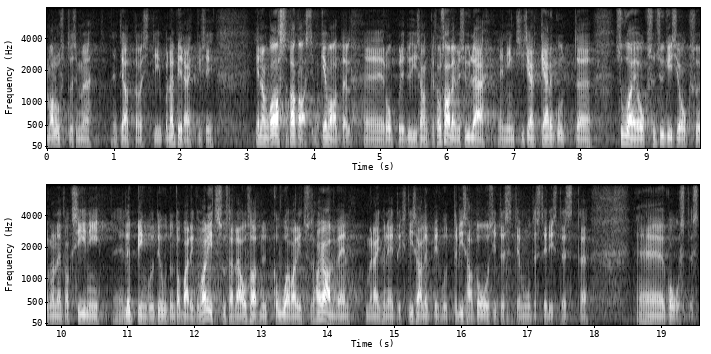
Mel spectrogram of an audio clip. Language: Estonian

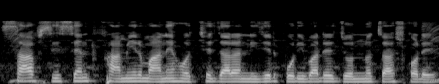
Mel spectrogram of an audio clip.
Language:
Bangla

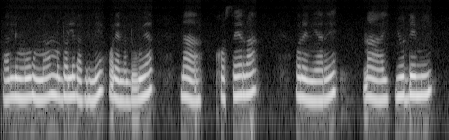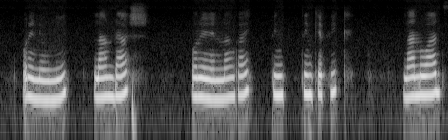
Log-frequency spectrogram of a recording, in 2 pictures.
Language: Masai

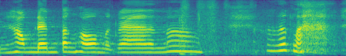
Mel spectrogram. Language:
Vietnamese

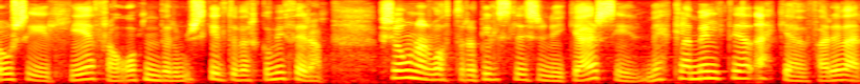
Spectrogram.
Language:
Icelandic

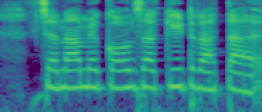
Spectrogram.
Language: Magahi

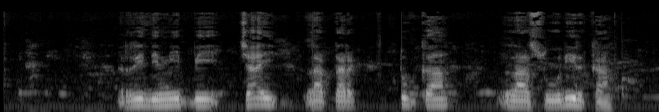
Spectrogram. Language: Southern Pastaza Quechua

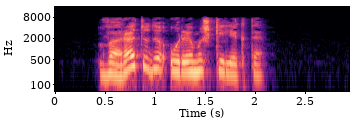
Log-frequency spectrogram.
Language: Mari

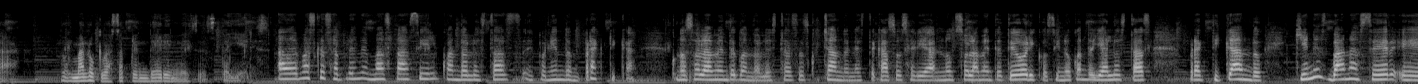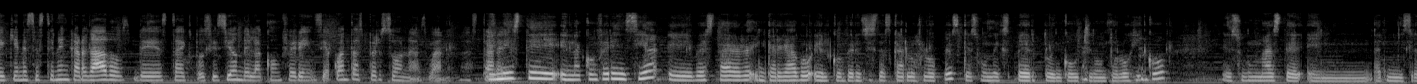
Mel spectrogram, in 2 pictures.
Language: Spanish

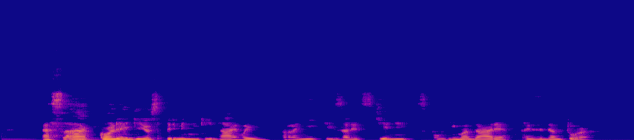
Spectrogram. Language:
Lithuanian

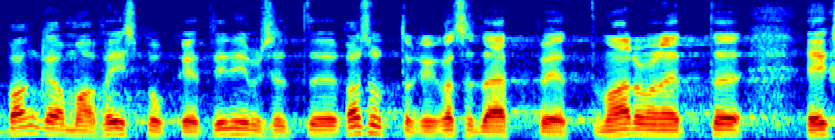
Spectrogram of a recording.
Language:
Estonian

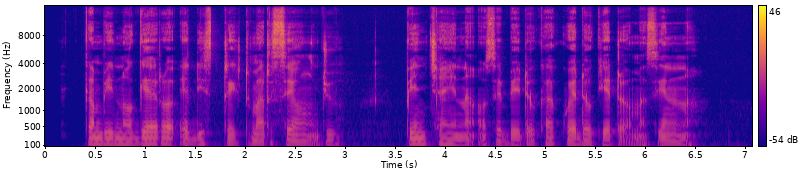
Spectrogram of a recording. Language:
Luo (Kenya and Tanzania)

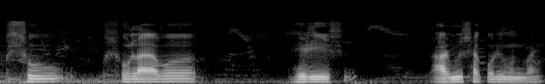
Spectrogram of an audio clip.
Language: Bodo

